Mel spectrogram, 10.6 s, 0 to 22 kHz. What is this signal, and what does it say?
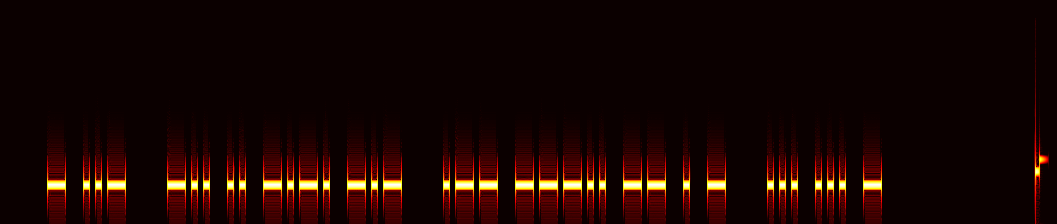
Morse code, heard as a keyed tone, about 20 wpm, 700 Hz. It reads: TU DICK W8MET SST
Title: K1USN SST QSO Practice - 20wpm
